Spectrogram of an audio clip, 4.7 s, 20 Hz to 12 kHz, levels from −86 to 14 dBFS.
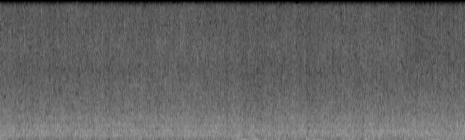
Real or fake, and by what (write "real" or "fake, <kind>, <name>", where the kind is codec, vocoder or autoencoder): real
